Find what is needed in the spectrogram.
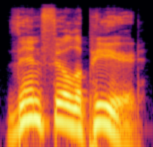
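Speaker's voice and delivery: usual speaking voice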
